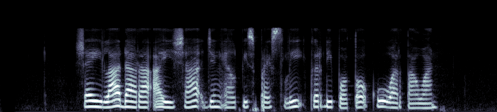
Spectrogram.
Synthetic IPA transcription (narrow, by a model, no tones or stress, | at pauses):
ʃailadaɾaʔa̰iʃad͡ʒɨŋɛlpispɾɛslikɨrdipɔt̪ɔkuwart̪awan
